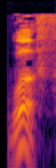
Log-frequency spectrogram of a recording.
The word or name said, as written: woof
